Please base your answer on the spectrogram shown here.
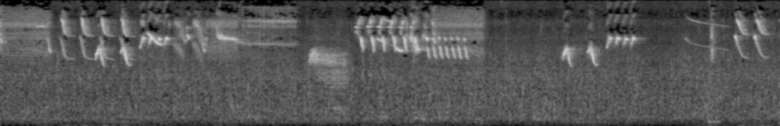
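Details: Excited group of Chestnut-capped blackbirds in a lively baderna meant to warm up songbirds. Rapid runs of high chipping notes and stuttered trills mix with a drawn-out buzzy note and scattered sweeping whistles.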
